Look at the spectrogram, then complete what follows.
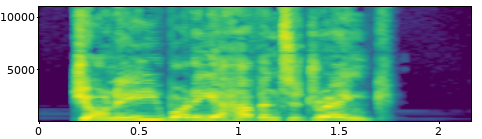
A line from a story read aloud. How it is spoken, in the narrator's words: called out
